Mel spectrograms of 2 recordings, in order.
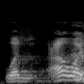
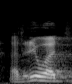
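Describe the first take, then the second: First: والعوج said as wal-ʿawaj with an open a after the ʿayn, slowly; والعوج with fatha on the ʿayn, drawn out and clear. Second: العوج said as al-ʿiwaj with an i vowel after the ʿayn; العوج with kasra on the ʿayn, stressed and clear. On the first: Teacher contrasting two readings for students: والعوج as wal-ʿawaj with fatha. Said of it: "بفتح العين". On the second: Teacher contrasting two readings for students: العوج as al-ʿiwaj with kasra. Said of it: "بكسر العين". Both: Shown as a demonstration.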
